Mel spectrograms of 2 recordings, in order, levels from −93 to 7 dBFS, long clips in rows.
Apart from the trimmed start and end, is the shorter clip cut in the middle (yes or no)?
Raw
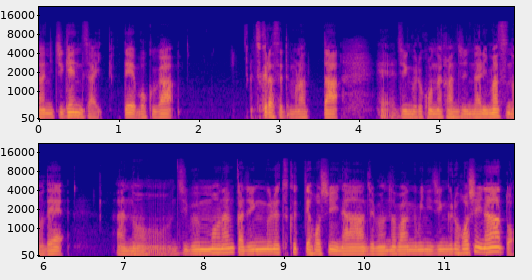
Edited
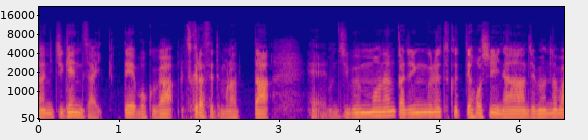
yes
